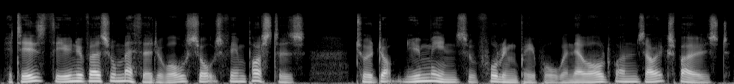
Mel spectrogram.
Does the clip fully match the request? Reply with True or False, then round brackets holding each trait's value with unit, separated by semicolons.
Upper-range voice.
False (120 Hz)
